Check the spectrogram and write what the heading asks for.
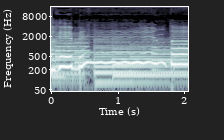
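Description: A male singer holding a long note with vibrato, then moving to a new note near the end, over nylon-string classical guitar accompaniment.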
